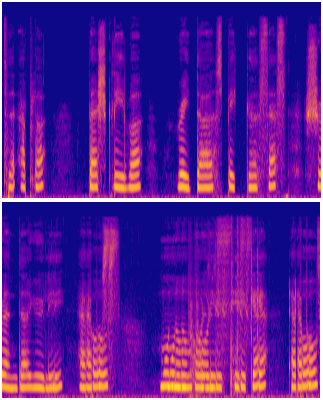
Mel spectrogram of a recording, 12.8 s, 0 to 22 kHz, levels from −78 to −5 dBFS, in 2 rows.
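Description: A doubled audio track appears in this speech clip from 7.37 s to the end: a second, full-band copy trails the original by about a tenth of a second at roughly equal level, with no decay or room colour and an abrupt onset, likely from a slower second capture path.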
